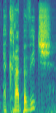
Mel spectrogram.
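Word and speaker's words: Akrapovič: There's a guy from Slovenia who lives just down the road from Akrapovic.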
